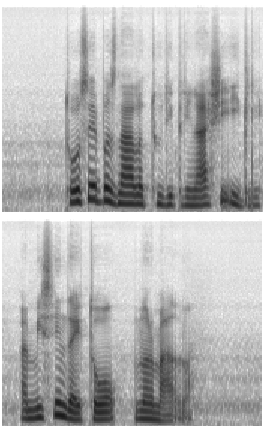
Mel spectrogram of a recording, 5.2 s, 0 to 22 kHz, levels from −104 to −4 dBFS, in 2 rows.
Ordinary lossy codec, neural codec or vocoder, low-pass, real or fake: none; autoencoder, 48 kHz, 32 numbers a frame, DAC-VAE, trained on Japanese speech; 19.8 kHz; fake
